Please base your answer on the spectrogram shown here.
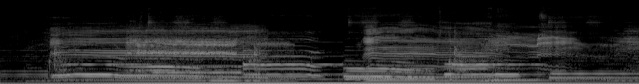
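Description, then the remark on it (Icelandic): Several sheep and lambs bleat in overlapping, wavering calls, some high and thin, others lower, forming a loud continuous chorus with no voices. “Kindirnar og lömpin sem á síðustu mánuðum hafa leiði út í haga gengi um tún”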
